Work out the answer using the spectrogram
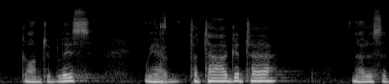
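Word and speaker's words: Tathāgata: We have Tathagata, notice the pronunciation, means, has a difficult etymology.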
